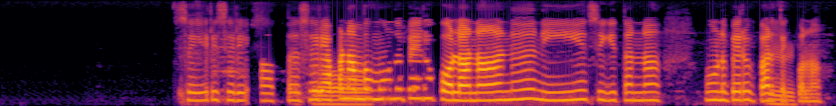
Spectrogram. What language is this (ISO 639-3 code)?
tam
